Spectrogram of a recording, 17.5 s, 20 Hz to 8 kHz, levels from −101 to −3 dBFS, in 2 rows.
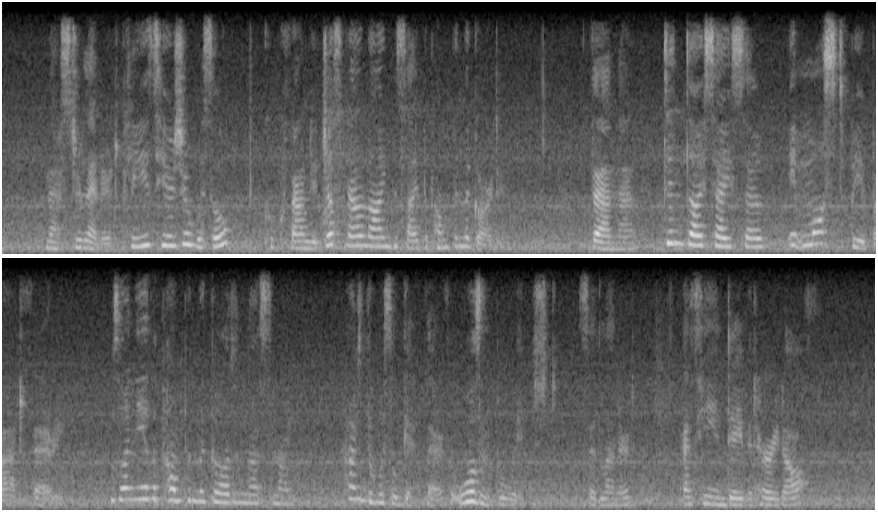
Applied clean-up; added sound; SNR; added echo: none; Mechanisms; 10 dB; none.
